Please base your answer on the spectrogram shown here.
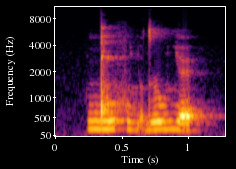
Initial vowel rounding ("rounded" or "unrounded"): rounded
